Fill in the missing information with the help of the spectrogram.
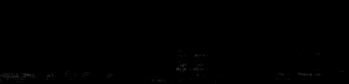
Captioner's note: laughter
